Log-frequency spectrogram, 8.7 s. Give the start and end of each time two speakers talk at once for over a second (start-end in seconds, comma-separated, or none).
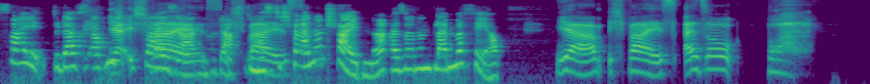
1.1-3.0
